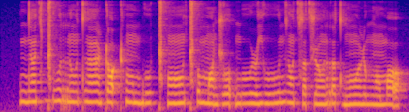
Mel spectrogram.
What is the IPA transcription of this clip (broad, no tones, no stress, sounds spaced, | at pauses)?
n d œ̃ t͡s ɡ͡ǁ uː r ũː t ð œ̃ː ʈ ɔ ʔ ʈʰ ũː m b uː ǁʰ õː ǁʰ o m ɔ̃ d͡ʒ oː ʔ ŋ uː ɹ j uː n z õ t͡s ɔ t͡s ɭ ũ r ɔ t ɡ ũː ɳ u ŋ õ m ɔ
